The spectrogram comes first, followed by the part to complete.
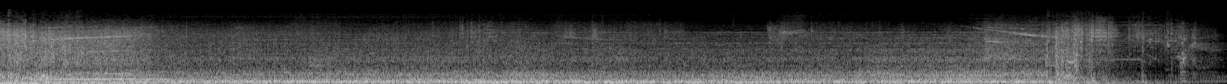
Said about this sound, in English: Seriously, just going to start off with 1% thrust capacity. In 3, 2, 1.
